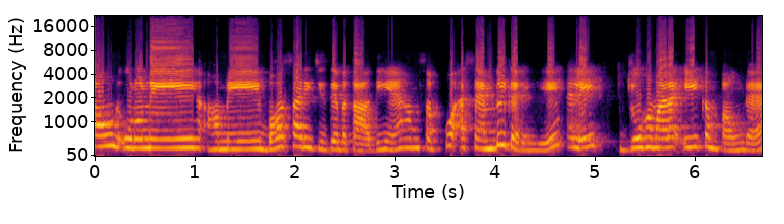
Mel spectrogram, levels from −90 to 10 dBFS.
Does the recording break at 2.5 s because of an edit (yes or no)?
no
